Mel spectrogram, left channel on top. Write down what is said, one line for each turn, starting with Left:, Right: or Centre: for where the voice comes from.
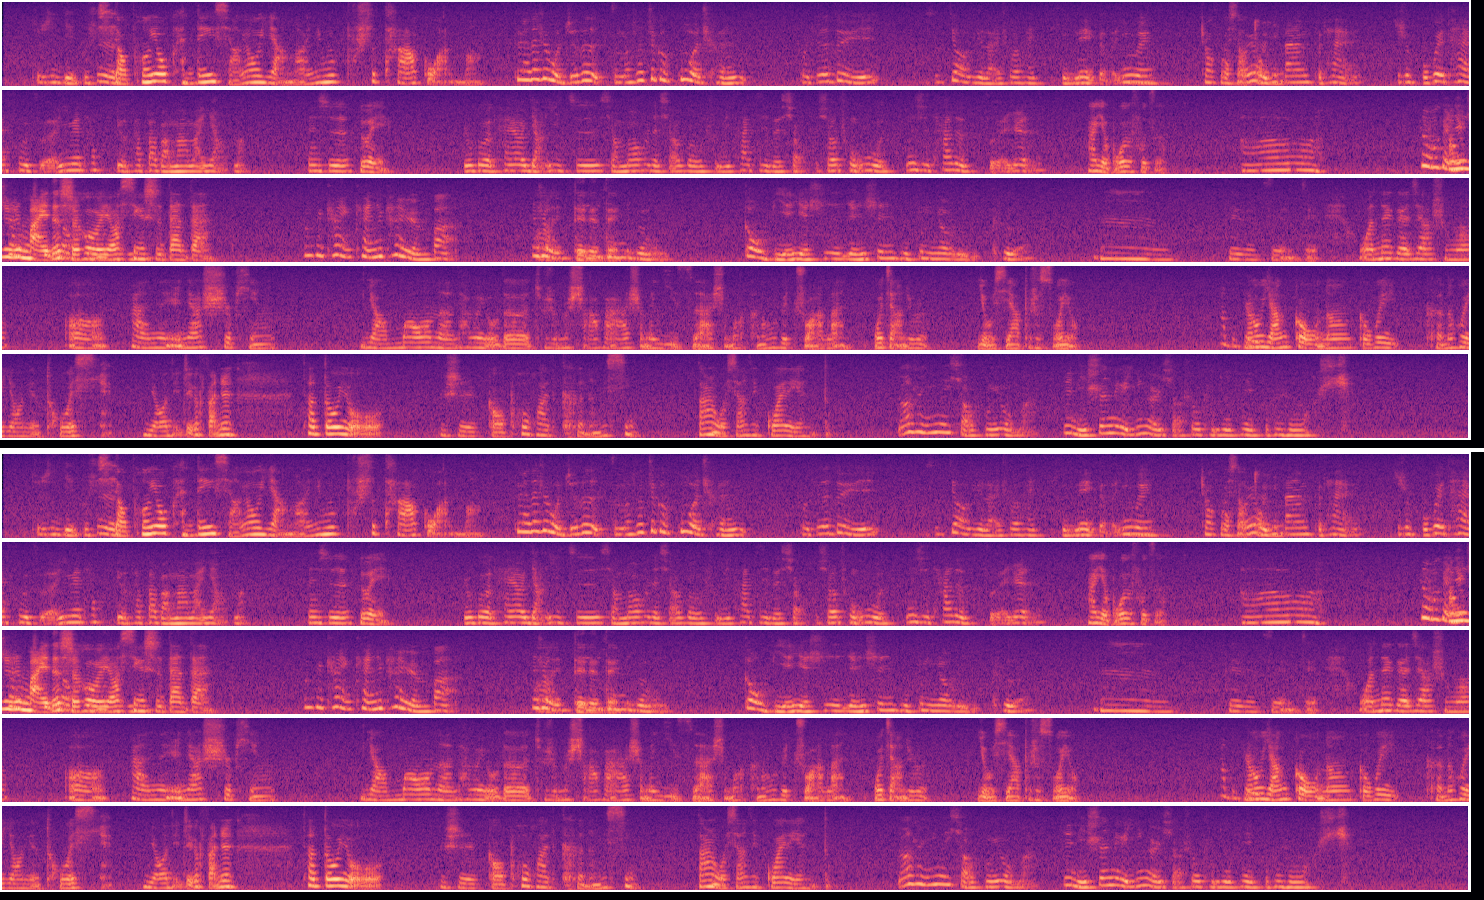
Left: 就是也不是
Right: 小朋友肯定想要养啊，因为不是他管嘛。
Left: 对啊，但是我觉得怎么说这个过程，我觉得对于就是教育来说还挺那个的，因为
Right: 嗯，照顾小动物，
Left: 小朋友一般不太就是不会太负责，因为他有他爸爸妈妈养嘛。但是
Right: 对，
Left: 如果他要养一只小猫或者小狗，属于他自己的小小宠物，那是他的责任
Right: 他也不会负责。
Left: 啊。那我感觉看看小朋友嘛，
Right: 他们就是买的时候要信誓旦旦。
Left: 会不会看看就看人吧。但是我觉得就是那种
Right: 嗯，对对对，
Left: 告别也是人生很重要的一刻，
Right: 嗯，对对对对，我那个叫什么？哦、看那人家视频养猫呢，他们有的就什么沙发啊、什么椅子啊、什么可能会被抓烂。我讲就是有些啊，不是所有。
Left: 大部分
Right: 然后养狗呢，狗会可能会咬你的拖鞋，<laughs> 咬你这个，反正它都有就是搞破坏的可能性。当然，
Left: 对，
Right: 我相信乖的也很多。
Left: 主要是因为小朋友嘛，就你生那个婴儿，小时候肯定他也不会很老实，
